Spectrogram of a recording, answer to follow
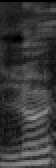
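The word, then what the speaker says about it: leurs: And lastly, for il and el, masculine singular and feminine singular it is leur, and plural again leur, just s is added but it is not pronounced.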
